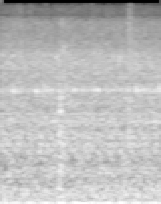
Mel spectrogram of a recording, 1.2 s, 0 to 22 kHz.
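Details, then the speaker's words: Murder Nova's rebuilt small-block Chevy, freshly installed after repair, with no oil leaks and 95 psi oil pressure when revved: low, steady idle with even beat and no knocks, ticks or misses; sounds healthy. "But as of right now, it seems happy. Sounds killer, which it sounded killer 2 weeks ago too."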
